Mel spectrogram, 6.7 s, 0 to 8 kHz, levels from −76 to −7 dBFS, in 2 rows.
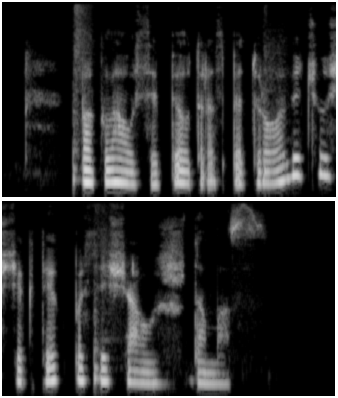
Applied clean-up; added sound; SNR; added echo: neural mask model RNNoise.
